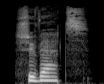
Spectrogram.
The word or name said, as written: søværts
